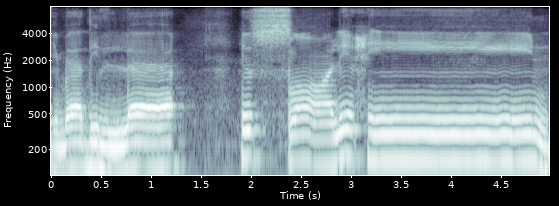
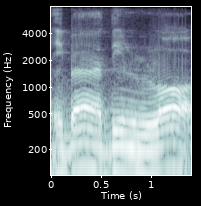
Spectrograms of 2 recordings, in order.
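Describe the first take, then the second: First: "ইবাদিল্লাহিস" with a clear, thin "llaa"; "ইবাদিল্লাহিস সালিহিন", light l, long final vowel; correct light lam. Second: "ইবাদিল্লাহ" with a heavy, rounded "llaw"; "ইবাদিল্লাহ" ending like "llaw"; common mispronunciation. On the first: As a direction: say front, unrounded laa in "ইবাদিল্লাহিস", then chant "সালিহিন". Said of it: "সঠিক উচ্চারণ হবে". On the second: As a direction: darken the l and round the last vowel in "ইবাদিল্লাহ". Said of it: "আমরা অনেকে বলে থাকি ল". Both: Shown as a demonstration.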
